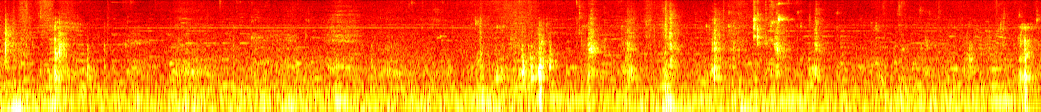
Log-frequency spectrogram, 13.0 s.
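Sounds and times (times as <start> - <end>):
wet chewing and lip-smacking: 5.0 - 13.0.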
